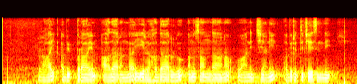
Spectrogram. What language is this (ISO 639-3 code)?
tel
